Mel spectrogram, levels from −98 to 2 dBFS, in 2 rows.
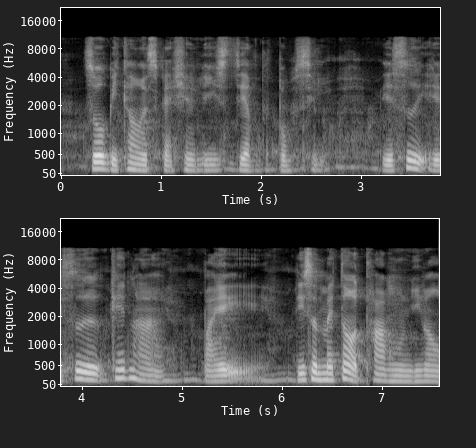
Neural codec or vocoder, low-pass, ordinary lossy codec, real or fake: autoencoder, 22.05 kHz, a latent of 192 numbers a frame, VITS, trained on one speaker; none; none; fake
